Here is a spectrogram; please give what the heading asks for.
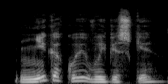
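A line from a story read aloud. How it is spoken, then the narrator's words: Even, calm voice. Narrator (Russian): сказал я ровным, спокойным голосом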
